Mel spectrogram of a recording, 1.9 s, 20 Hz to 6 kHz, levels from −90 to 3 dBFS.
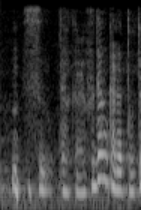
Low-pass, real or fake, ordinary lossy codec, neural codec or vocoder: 5.4 kHz; real; none; none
